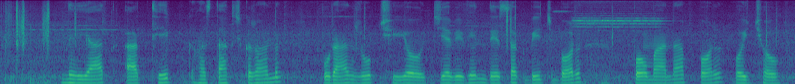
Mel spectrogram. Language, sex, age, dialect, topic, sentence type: Maithili, male, 25-30, Eastern / Thethi, banking, statement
